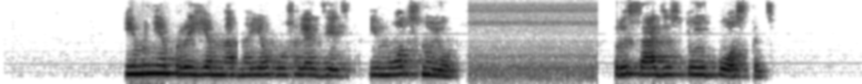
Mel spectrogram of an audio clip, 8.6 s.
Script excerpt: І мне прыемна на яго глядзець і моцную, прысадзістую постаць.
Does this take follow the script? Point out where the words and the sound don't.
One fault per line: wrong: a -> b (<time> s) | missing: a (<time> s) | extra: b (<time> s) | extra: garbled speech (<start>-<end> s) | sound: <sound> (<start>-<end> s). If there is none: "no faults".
no faults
